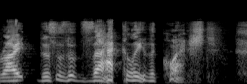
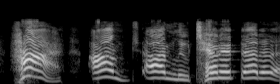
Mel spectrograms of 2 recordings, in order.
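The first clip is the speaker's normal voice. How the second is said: put-on heavy, thick, dubbed Southern accent, very slow drawl; 7 semitones higher, 4 dB louder than usual. Describing a movie scene where the Terminator is dubbed over, thick Southern dubbed voice. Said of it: "dubbed him over as with like a thick Southern voice".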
